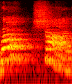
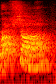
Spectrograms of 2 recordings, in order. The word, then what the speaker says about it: roughshod: i'm saying it wrong it says rough shot but it's together and i said roughshod that says that russia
